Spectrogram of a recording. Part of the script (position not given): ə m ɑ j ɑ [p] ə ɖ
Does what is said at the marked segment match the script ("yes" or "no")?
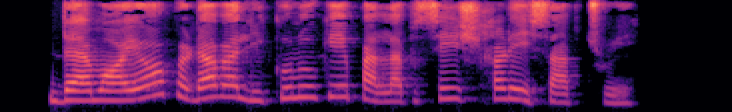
yes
